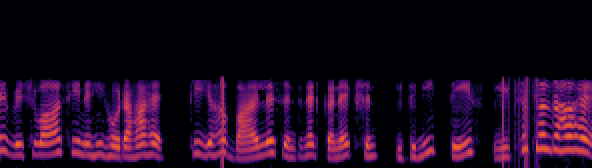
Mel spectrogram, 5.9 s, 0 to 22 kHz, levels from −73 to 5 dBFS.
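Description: Telephone-band speech, carried over G.711 mu-law with nothing heard above about 3.4 kHz, shows bit errors on a digital phone line: a short burst of sharp ticks at 2.21–2.23 s and a denser crackle from 5.03 to 5.39 s. The pattern fits an error rate of a few tenths of a percent. Each flipped bit corrupts a single sample, so the speech stays continuous underneath. That sets it apart from packet loss, which leaves gaps or smeared repeats instead.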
